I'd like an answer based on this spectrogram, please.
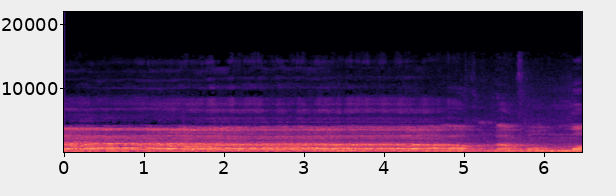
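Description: A man's voice reciting the Quran in a slow, melodic chant, drawing out long wavering notes. The chant breaks briefly about five seconds in, then goes on.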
